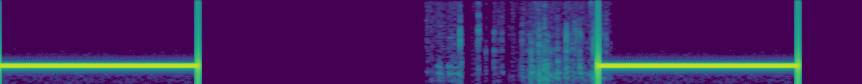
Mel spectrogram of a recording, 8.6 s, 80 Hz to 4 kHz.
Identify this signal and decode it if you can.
Ringback tone (North America), 440 + 480 Hz.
